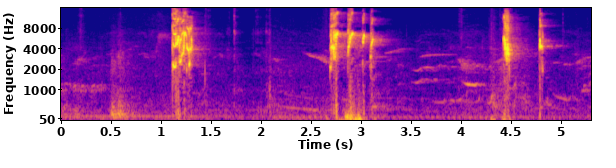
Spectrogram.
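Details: Lovebird, recorded to prompt other birds to call along: loud harsh buzzy shrieks in short bursts, a single shriek, then a cluster of three, then two more, over faint low hum and soft distant chirps.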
